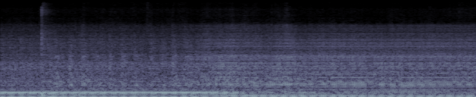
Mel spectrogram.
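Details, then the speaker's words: Second Master radiant heater on diesel: only a steady fan drone and hum, no igniter ticking, no burner roar; diesel smell suggests pump may work, igniter suspected; blower runs but no ignition. "okay this ain't working it have to have some work done I've been fing with this thing a little bit and uh you can smell diesel um coming out so the pump may be working"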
